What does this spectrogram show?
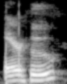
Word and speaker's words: erhu: Is it Eru? I think now there are a couple of different pronunciations. Eru is one of them. Sometimes I hear the H aspirated, Erhu, but I think multiple pronunciations are acceptable.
